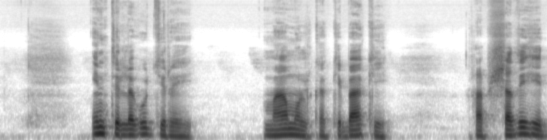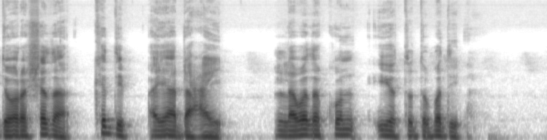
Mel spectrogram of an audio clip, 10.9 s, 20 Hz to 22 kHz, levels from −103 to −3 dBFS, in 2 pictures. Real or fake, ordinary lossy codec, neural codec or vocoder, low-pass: fake; none; vocoder, 44.1 kHz, 128 mel bands every 256 samples, BigVGAN v2; none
